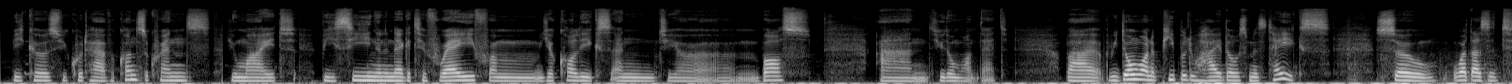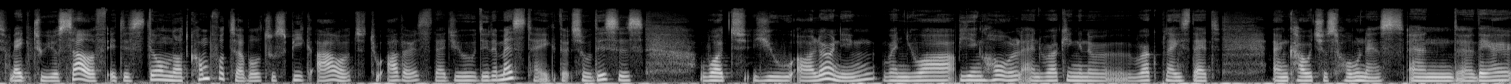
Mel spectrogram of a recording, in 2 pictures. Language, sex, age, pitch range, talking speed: Czech, female, 20-39, 170-195 Hz, 160 wpm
